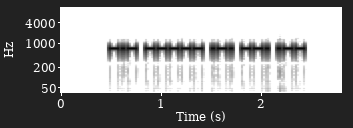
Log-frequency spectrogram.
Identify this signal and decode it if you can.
Morse code, heard as a keyed tone, about 40 wpm, 700 Hz. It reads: K0RGW
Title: USA Call Signs - 5 Characters - 6x Character Spacing - 40wpm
